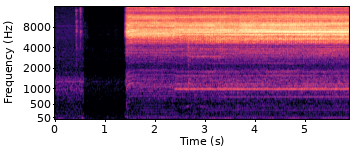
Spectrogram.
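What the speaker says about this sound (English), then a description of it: "And you will see the motor running, and there it goes." A small fischertechnik hydraulics model's electric motor starts up after a brief quiet moment, then runs with a steady, high-pitched whine that holds close and loud to the end.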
